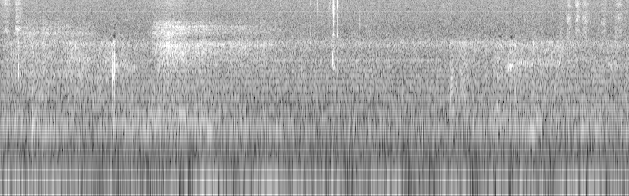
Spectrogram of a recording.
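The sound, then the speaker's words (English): Faint, rapid scratching of a pencil moving quickly across paper, a continuous soft rasp broken by brief strokes, heard alone without any voices. “I hear that pencil flying across the paper.”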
